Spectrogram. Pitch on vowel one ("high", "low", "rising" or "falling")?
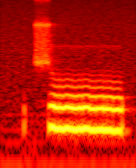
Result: high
